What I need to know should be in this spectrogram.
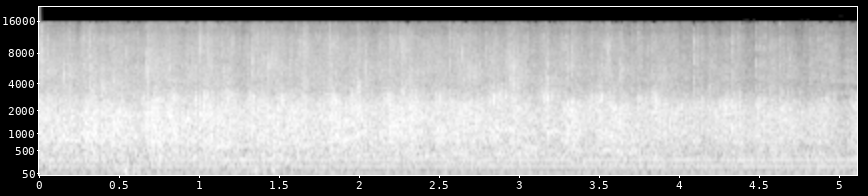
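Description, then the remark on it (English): An audience claps steadily for about five seconds, a dense, even wash of many hands at a fairly constant loudness, with a faint low hum running underneath and no one speaking. “Oh, clap your hands.”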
